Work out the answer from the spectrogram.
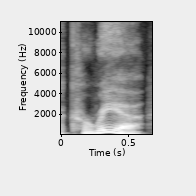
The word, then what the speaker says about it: career: are the only thing that reliably distinguishes a career, meaning a profession or vocation, from Korea, meaning a peninsula in Eastern Asia.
